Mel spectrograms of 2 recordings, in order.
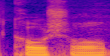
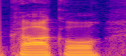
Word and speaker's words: Cockle: We were mispronouncing his name as Koschel, but it's Andrew Cockle.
